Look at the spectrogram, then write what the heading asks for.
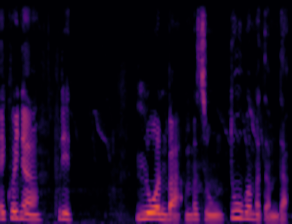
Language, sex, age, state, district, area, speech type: Manipuri, female, 60+, Manipur, Imphal East, rural, spontaneous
